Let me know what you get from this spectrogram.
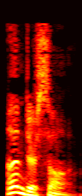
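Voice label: "undersong", English, British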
